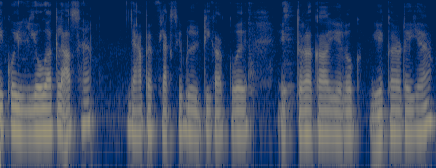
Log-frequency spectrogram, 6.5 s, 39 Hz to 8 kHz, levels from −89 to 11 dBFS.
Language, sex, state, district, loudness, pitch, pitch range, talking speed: Hindi, male, Bihar, Madhepura, -38 LUFS, 120 Hz, 115-130 Hz, 175 wpm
